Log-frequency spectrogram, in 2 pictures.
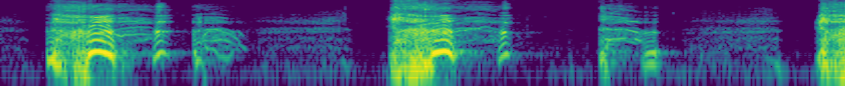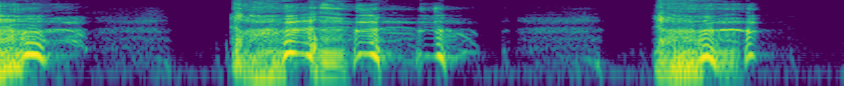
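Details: Back-to-back coughing fits in a person who is a little short of breath: about five clusters of several harsh coughs each, with brief pauses between them.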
